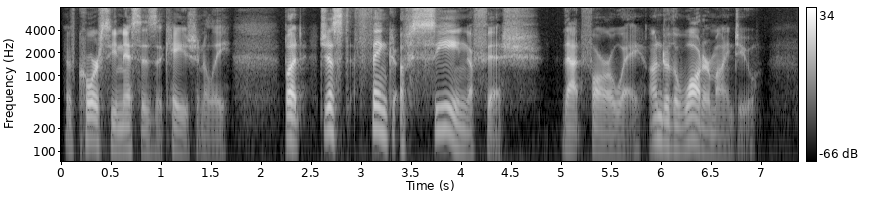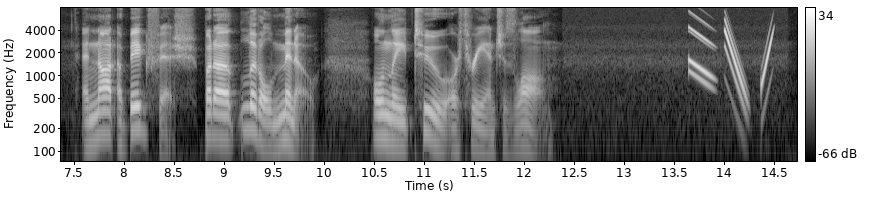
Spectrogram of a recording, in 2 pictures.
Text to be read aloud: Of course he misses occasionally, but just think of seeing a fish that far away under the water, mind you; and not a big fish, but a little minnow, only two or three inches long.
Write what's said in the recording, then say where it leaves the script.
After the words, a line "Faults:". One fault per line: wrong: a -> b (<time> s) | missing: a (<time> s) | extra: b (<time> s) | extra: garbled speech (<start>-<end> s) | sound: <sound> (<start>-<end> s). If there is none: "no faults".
Of course he misses occasionally, but just think of seeing a fish that far away under the water, mind you; and not a big fish, but a little minnow, only two or three inches long.
Faults:
sound: chirp (13.6-14.5 s)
